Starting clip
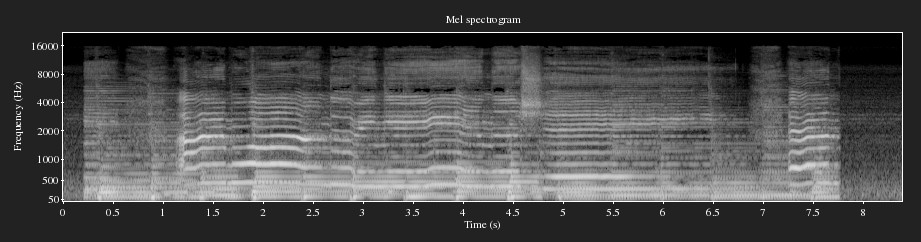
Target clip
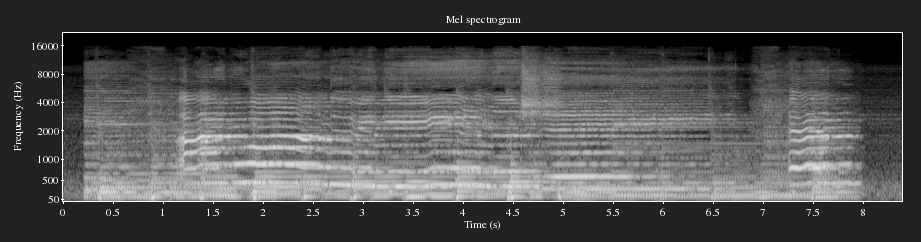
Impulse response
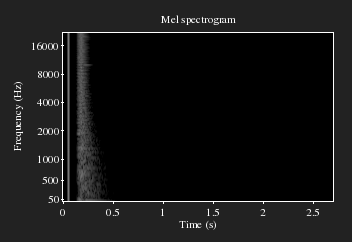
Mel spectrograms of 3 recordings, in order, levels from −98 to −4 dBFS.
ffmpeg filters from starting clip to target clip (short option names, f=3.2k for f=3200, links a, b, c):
-filter_complex "[1:a]atrim=start_sample=2205,afade=t=out:st=0.2:d=0.01,atrim=end_sample=9261,asetrate=27342,aresample=44100[a];[0:a][a]afir=irnorm=-1:irlink=0,volume=3dB"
